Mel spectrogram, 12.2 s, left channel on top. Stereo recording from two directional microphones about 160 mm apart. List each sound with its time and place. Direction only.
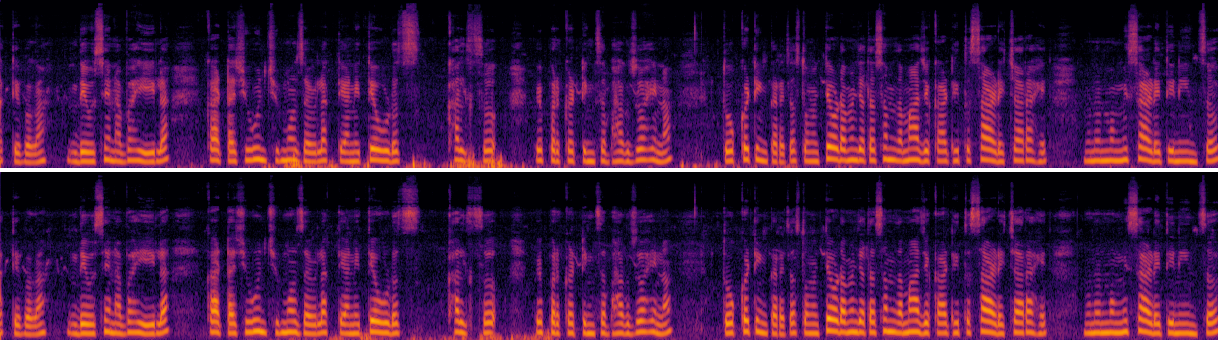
0.2 s speech: 15° left (ahead or behind)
